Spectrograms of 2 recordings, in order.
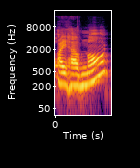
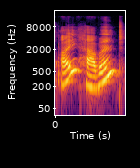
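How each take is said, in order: First: All three words are said in full. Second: Have and not are contracted together.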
